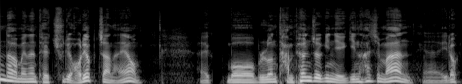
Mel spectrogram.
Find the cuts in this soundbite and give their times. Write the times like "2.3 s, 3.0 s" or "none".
2.1 s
